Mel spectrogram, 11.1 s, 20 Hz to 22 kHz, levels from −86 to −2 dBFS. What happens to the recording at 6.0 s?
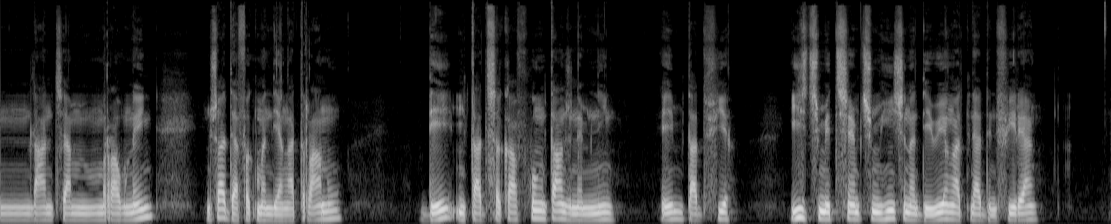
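Nothing goes wrong at 6.0 s; the speech carries on cleanly through that moment with no dropout, click, distortion or other audible fault.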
